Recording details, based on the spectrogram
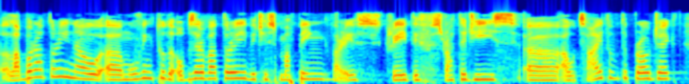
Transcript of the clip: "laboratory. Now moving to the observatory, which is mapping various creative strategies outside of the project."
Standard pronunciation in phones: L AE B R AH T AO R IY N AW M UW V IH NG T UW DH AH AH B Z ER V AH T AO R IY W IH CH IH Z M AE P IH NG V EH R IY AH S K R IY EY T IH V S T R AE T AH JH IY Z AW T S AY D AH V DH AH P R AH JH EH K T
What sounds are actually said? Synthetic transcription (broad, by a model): L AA B R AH T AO R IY N AW M UW V IH NG T UW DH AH AH B Z ER V AH T AO R IY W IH CH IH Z M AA P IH NG V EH R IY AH S K R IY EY T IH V S T R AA T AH JH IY S AW T S AY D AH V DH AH P R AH JH EH K T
